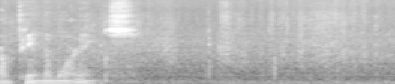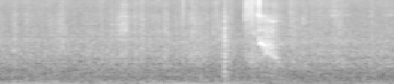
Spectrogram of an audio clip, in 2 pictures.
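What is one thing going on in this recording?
Paper pages rustle softly as they are handled.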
